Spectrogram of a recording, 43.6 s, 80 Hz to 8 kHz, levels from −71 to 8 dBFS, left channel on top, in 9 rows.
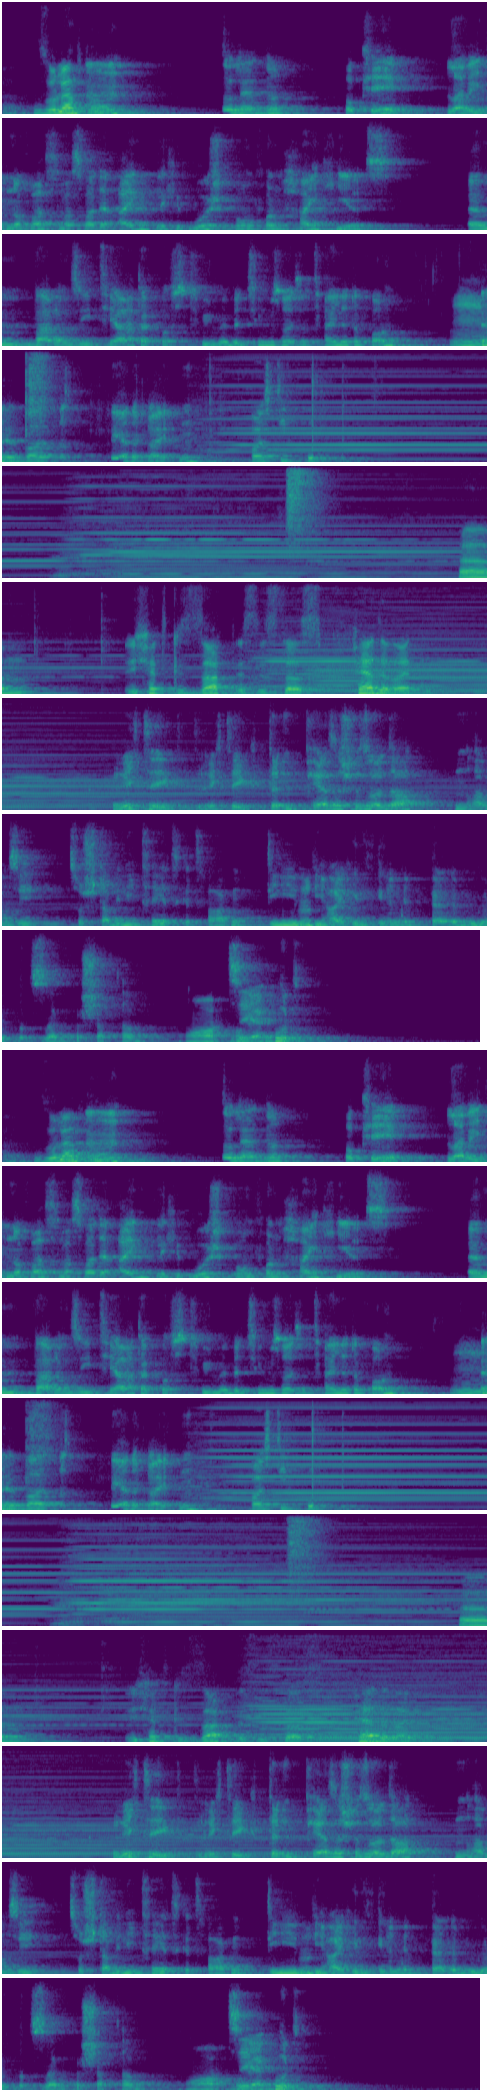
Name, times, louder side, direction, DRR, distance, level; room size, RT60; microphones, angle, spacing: voice 1, 0.3-1.1 14.2-14.6 24.0-24.5 25.5-27.4 27.8-28.6 36.8-37.1 40.6-41.5, left 3 dB, 80° left, 10 dB, 0.5 m, -23 dB
voice 2, 0.8-1.2 2.2-2.8 3.4-4.0 4.5-8.7 9.5-13.6 14.5-15.3 15.6-16.5 17.0-17.7 30.2-33.2 33.6-34.3 34.6-40.2 41.1-41.8, equal, 5° right, 5 dB, 0.6 m, -28 dB
sound 1, 13.5-27.9, left 6 dB, 65° left, 1.0 m, -43 dB
sound 2, 16.4-34.5, right 2 dB, 40° right, 1.6 m, -35 dB
16.0 x 8.1 x 2.4 m, 1.4 s
head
